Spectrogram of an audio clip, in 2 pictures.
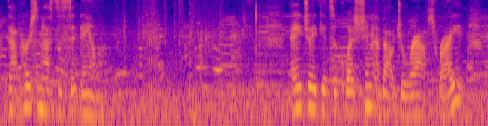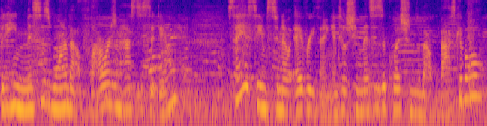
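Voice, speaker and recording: Woman reading a storybook aloud, music behind. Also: mid-range voice. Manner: expressive, acts out characters' lines. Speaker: kindergarten teacher reading aloud. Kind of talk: children's storybook read-aloud.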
